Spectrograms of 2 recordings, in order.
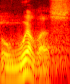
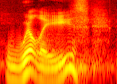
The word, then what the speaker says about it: Willys: Once I signed the title, I named my Jeep Willis, the original pronunciation of the name of the founder of the Willis Overland Company, which was awarded the contract to produce the first World War II Jeeps. These days, people call Jeeps Willys because of how the name is spelled, W-I-L-L-Y-S, but I prefer the original pronunciation, Willis.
